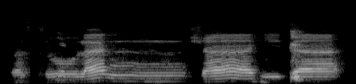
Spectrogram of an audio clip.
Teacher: Jadi kalau berhenti dalnya tidak dan tapi da.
